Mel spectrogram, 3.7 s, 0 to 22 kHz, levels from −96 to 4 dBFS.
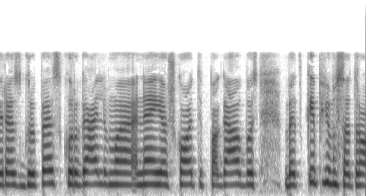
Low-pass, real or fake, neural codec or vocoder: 7.2 kHz; real; none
